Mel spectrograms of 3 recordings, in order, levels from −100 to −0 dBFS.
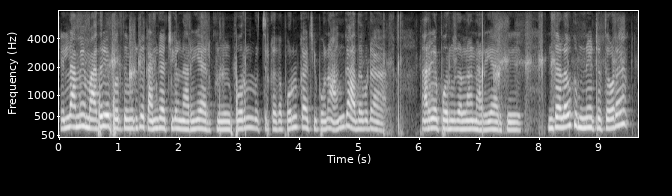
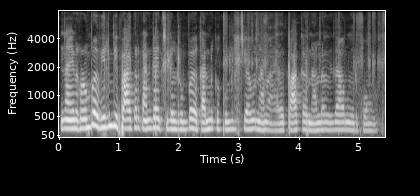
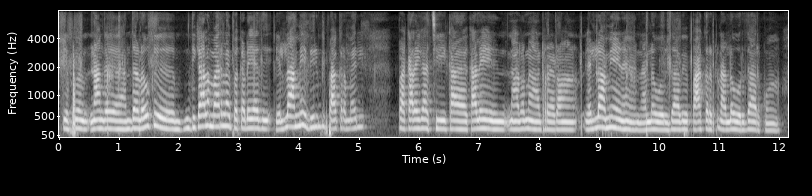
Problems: constant background noise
